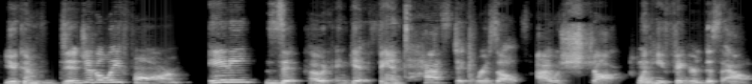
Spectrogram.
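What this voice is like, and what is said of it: Speaks with a noticeable accent. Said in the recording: “in case my accent threw anybody off”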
